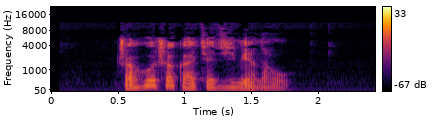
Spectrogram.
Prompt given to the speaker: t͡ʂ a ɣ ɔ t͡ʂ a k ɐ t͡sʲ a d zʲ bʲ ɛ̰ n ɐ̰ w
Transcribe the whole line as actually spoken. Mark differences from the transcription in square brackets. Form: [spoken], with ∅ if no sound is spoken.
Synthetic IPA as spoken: t͡ʂ a ɣ ɔ t͡ʂ a k [a] t͡sʲ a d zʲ [mʲ] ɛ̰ n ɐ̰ w

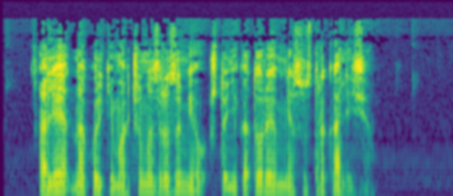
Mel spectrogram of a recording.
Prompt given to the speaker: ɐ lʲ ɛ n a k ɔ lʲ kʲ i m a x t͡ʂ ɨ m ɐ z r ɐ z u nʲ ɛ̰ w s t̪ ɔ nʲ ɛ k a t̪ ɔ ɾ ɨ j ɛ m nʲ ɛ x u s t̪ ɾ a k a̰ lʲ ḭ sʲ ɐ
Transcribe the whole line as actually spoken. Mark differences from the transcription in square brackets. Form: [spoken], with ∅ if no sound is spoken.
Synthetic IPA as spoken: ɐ lʲ ɛ n a k ɔ lʲ kʲ i m a x t͡ʂ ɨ m ɐ z r ɐ z u [mʲ] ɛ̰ w [ʂ] t̪ ɔ nʲ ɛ k a t̪ ɔ ɾ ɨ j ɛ m nʲ ɛ [s] u s t̪ ɾ a k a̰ lʲ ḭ sʲ ɐ

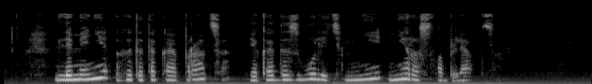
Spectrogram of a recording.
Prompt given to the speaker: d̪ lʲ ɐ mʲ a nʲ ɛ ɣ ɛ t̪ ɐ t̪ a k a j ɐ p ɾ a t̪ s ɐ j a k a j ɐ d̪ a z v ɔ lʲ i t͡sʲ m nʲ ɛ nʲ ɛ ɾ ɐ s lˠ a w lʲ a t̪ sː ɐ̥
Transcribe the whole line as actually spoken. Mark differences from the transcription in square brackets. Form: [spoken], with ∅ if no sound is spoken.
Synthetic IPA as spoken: d̪ lʲ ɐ mʲ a nʲ ɛ ɣ ɛ t̪ ɐ t̪ a k a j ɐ p ɾ a t̪ s ɐ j a k a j ɐ d̪ a z v ɔ lʲ i t͡sʲ m nʲ ɛ nʲ ɛ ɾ ɐ s lˠ a [b] lʲ a t̪ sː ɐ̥

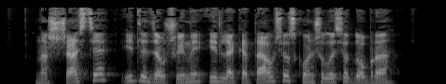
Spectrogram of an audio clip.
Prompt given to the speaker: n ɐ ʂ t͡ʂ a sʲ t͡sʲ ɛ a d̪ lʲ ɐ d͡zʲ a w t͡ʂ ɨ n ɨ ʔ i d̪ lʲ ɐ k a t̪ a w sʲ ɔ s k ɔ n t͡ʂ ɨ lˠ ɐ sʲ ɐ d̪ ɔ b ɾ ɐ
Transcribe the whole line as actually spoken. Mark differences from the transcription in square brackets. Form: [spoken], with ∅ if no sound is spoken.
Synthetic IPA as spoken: n ɐ ʂ t͡ʂ a sʲ t͡sʲ ɛ [i] d̪ lʲ ɐ d͡zʲ a w t͡ʂ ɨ n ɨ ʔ i d̪ lʲ ɐ k a t̪ a w sʲ ɔ s k ɔ n t͡ʂ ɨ lˠ ɐ sʲ ɐ d̪ ɔ b ɾ ɐ

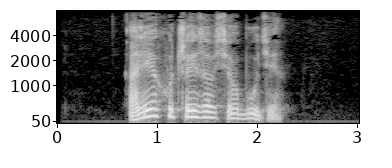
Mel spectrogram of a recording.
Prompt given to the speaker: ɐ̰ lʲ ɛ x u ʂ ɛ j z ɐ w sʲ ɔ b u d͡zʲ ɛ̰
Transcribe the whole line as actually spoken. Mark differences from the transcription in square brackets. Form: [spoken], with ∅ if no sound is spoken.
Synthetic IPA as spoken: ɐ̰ lʲ ɛ x u [t͡ʂ] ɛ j z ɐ w sʲ ɔ b u d͡zʲ ɛ̰

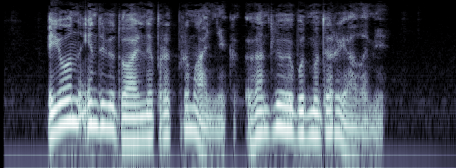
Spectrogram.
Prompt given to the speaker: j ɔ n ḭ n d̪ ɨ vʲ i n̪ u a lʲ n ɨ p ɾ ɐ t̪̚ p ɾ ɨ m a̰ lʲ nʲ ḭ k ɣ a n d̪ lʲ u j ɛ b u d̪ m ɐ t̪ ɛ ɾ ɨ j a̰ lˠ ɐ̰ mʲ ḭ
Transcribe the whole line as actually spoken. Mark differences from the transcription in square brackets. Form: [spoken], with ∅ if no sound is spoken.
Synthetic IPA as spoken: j ɔ n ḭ n d̪ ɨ vʲ i [d̪] u a lʲ n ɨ p ɾ ɐ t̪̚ p ɾ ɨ m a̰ lʲ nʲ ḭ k ɣ a n d̪ lʲ u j ɛ b u d̪ m ɐ t̪ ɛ ɾ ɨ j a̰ lˠ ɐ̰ mʲ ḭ

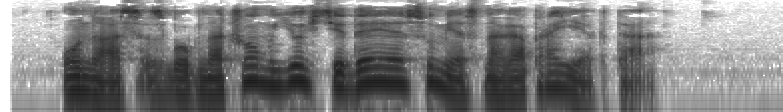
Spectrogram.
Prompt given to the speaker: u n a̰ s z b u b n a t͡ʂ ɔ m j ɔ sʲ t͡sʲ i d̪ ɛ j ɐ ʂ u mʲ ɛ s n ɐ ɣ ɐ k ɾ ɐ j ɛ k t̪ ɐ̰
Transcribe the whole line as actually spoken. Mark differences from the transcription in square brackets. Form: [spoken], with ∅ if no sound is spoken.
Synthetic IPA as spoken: u n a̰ s z b u b n a t͡ʂ ɔ m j ɔ sʲ t͡sʲ i d̪ ɛ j ɐ [s] u mʲ ɛ s n ɐ ɣ ɐ [p] ɾ [a] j ɛ k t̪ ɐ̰

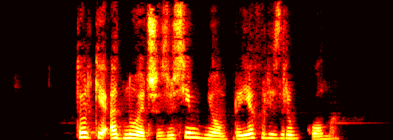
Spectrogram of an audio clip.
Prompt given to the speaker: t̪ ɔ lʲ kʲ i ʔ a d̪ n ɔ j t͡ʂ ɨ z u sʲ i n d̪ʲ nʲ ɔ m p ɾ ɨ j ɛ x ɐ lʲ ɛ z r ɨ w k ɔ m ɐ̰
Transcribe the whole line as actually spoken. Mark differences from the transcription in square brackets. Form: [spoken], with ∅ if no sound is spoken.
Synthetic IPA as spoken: t̪ ɔ lʲ kʲ i ʔ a d̪ n ɔ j t͡ʂ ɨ z u sʲ i [m] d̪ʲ nʲ ɔ m p ɾ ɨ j ɛ x ɐ lʲ [i] z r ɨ w k ɔ m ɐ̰

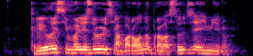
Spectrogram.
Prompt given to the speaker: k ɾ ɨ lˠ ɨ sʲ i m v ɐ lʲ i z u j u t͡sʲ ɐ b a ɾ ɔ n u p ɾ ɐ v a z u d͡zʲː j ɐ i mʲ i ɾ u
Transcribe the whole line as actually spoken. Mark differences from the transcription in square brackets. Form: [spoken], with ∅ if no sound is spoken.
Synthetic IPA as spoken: k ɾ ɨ lˠ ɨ sʲ i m v ɐ lʲ i z u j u t͡sʲ ɐ b a ɾ ɔ n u p ɾ ɐ v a [s] u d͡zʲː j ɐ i mʲ i ɾ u

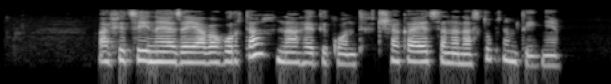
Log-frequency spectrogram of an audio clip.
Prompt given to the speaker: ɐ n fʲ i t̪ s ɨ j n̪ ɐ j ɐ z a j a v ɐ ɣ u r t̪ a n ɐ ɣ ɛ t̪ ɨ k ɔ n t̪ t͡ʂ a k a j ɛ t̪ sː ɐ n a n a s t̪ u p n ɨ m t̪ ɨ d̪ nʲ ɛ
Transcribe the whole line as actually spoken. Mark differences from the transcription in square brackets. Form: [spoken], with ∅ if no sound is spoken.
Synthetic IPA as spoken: ɐ [∅] fʲ i t̪ s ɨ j n̪ ɐ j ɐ z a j a v ɐ ɣ u r t̪ a n ɐ ɣ ɛ t̪ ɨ k ɔ n t̪ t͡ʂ a k a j ɛ t̪ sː ɐ n [ɐ] n a s t̪ u p n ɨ m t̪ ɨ d̪ nʲ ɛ

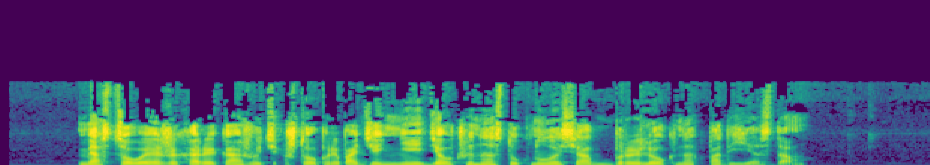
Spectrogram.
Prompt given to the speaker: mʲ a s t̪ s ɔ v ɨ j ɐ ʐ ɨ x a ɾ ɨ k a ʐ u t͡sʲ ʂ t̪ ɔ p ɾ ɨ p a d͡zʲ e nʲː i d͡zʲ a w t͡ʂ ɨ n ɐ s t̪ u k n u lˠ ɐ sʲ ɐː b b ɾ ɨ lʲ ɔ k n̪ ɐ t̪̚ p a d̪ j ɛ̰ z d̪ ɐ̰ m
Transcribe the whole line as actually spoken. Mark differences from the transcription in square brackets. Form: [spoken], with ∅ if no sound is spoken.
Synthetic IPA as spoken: mʲ a s t̪ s ɔ v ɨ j ɐ ʐ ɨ x a ɾ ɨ k a ʐ u t͡sʲ ʂ t̪ ɔ p ɾ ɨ p a d͡zʲ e nʲː i d͡zʲ a w t͡ʂ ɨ n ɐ s t̪ u k n u lˠ ɐ sʲ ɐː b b ɾ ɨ lʲ ɔ k n̪ ɐ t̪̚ p a d̪ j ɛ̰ z d̪ ɐ̰ m

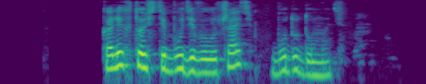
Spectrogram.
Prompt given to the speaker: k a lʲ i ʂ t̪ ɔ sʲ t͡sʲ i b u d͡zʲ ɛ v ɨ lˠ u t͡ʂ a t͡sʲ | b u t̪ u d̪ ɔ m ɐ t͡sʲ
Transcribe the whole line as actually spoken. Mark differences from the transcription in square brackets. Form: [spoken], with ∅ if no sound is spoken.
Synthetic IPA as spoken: k a lʲ i [x] t̪ ɔ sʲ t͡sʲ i b u d͡zʲ ɛ v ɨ lˠ u t͡ʂ a t͡sʲ | b u [d̪] u d̪ [u] m ɐ t͡sʲ

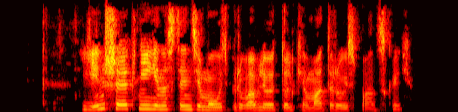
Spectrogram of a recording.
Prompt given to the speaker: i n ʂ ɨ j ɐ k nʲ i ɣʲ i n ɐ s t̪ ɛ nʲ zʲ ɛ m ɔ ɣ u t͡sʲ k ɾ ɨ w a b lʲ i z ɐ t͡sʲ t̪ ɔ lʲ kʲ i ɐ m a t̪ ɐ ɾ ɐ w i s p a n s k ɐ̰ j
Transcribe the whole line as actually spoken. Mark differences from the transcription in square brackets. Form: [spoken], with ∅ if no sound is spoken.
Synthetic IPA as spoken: i n ʂ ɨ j ɐ k nʲ i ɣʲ i n ɐ s t̪ ɛ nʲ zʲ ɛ m ɔ ɣ u t͡sʲ [p] ɾ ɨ [v] a b lʲ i [v] ɐ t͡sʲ t̪ ɔ lʲ kʲ i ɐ m a t̪ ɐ ɾ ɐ w i s p a n s k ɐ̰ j

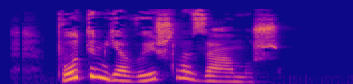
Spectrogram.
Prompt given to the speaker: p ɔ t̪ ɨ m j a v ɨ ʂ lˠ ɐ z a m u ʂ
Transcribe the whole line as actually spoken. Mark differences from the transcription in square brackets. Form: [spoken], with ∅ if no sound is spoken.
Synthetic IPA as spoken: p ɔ t̪ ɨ m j a v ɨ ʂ lˠ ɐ z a m u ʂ

